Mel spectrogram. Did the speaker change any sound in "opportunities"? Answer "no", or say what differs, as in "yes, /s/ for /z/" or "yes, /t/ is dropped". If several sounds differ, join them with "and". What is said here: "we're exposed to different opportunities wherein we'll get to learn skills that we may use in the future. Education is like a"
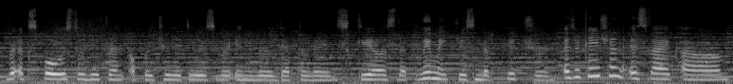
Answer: yes, /s/ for /z/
